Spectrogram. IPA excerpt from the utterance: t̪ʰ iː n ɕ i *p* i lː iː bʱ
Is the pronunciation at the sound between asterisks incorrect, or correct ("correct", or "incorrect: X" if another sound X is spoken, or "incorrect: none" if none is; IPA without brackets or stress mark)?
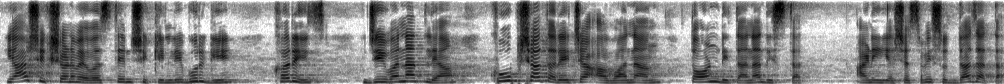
incorrect: k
